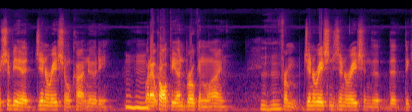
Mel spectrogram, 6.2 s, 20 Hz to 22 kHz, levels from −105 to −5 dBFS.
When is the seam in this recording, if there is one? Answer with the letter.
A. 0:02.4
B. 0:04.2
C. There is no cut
A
